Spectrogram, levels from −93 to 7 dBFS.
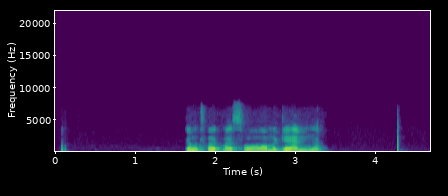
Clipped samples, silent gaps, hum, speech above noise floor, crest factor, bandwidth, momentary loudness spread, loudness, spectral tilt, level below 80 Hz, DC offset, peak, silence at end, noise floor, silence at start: under 0.1%; none; none; 66 dB; 18 dB; 7.2 kHz; 22 LU; -18 LUFS; -5.5 dB/octave; -64 dBFS; under 0.1%; -2 dBFS; 1.35 s; -83 dBFS; 1.65 s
